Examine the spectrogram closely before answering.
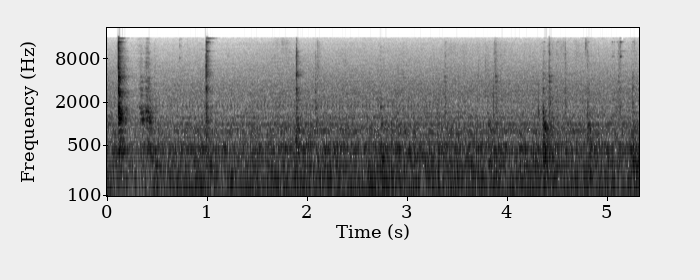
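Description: A few scattered light metallic clicks as a screwdriver works the cable-clamp screw on a metal electrical junction box, loosening it. A steady low hum runs underneath.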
